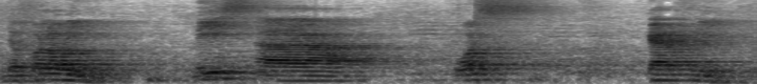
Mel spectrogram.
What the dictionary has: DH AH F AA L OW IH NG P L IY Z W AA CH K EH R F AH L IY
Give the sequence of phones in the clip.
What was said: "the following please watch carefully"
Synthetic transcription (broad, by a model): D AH F AA L OW IH NG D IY S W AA S K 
